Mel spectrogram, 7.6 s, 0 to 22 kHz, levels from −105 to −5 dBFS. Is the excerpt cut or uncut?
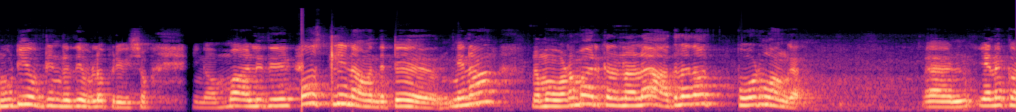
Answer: cut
